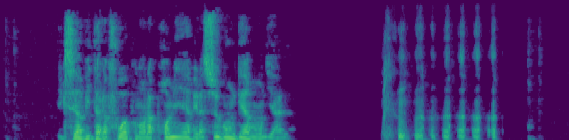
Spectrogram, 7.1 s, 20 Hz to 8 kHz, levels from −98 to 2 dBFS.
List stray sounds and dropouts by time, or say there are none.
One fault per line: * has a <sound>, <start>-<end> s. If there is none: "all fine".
* has a laugh, 4.8-6.3 s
